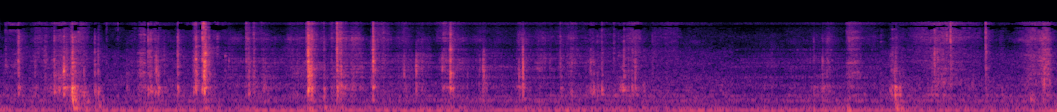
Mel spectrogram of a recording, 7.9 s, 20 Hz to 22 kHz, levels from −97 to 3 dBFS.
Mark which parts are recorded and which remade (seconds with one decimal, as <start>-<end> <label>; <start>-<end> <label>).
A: 0.0-1.7 recorded; 1.7-4.4 remade; 4.4-5.5 recorded; 5.5-6.6 remade; 6.6-7.9 recorded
